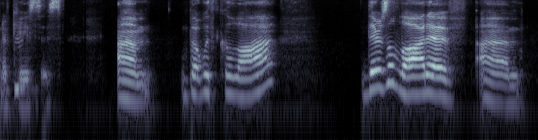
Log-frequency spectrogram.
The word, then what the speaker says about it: Gala: wife Gala correct yeah well that's how he pronounced it was Gala okay yeah I love to hate her I'm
